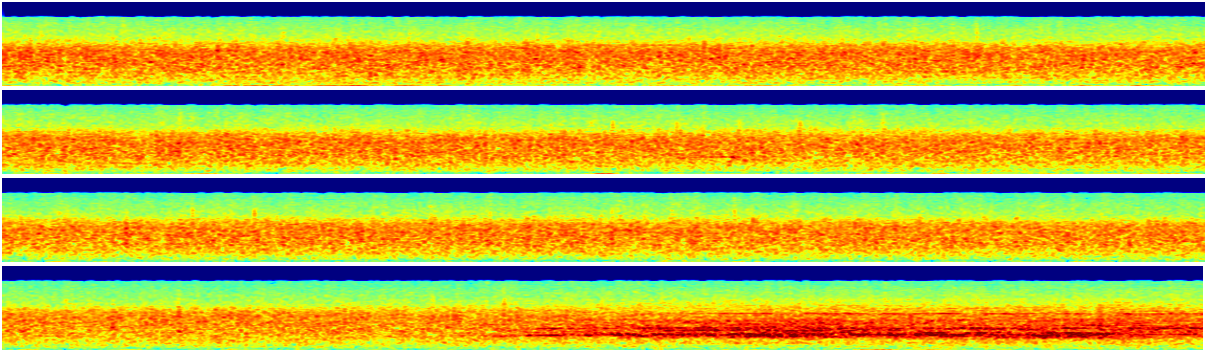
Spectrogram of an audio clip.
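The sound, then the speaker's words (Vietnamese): A burst of applause fills an auditorium after a speech, a dense, steady roar of many clapping hands that holds evenly throughout and swells slightly toward the end. “Một tràng pháo tay bùng lên.”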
